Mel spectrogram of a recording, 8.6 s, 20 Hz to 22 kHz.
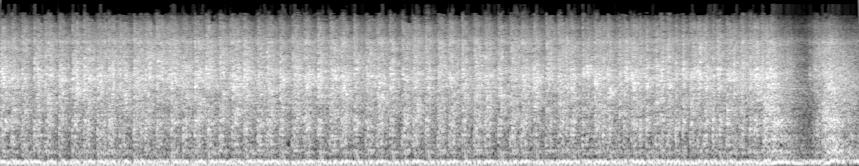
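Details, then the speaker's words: First start of a 360 small-block stroker in a 1978 Dodge Warlock truck: strong, steady V8 rumble with crisp, even throttle response and no stumble. Healthy, 75 psi oil pressure at idle (high-volume oil pump) and a little over 80 when revving. "oh that was pretty impressive that thing sounded great wow we were getting 75 pounds of oil pressure at idle"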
